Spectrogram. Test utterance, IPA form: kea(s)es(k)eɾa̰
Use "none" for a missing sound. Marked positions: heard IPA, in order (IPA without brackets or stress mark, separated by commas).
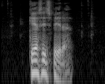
s, p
